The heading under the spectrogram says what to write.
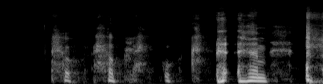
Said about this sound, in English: Well, let me clear my throat. Excuse me.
